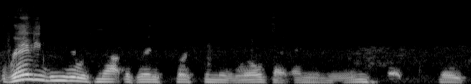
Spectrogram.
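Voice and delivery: muffled, as if through a sack of cotton; dull, muffled mic sound. Real, not acted. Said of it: "you sound muffled, my friend".

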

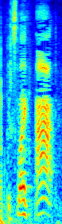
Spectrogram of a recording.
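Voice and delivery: Boston "art" without the R; Boston accent. Acted. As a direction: drop the R, Boston style. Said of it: "that's how they say it in Boston".

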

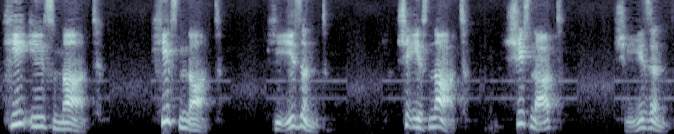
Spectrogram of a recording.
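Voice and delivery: teacher modelling each phrase slowly and clearly; slow drill voice. Shown as a demonstration. Teacher leading the class in a slow pronunciation drill. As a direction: drill the contractions clearly, one by one. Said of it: "Y practicamos nuestra pronunciación".

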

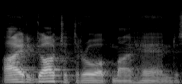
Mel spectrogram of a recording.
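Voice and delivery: ordinary delivery, nothing marked

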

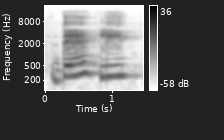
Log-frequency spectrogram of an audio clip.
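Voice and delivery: "Delicado" split as de, li, ca, do; pause between syllables. Shown as a demonstration. Teacher models "Delicado" for pupils to repeat, pausing between syllables. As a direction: say "Delicado" slowly, one separate syllable at a time. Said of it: "con una pausa entre sílabas".

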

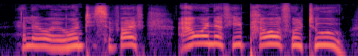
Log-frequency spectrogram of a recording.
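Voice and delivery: squeaky little ego begging to matter; voicing the small ego. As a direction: play the ego as a small needy creature. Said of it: "my physical ego mind is really small".

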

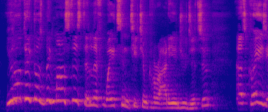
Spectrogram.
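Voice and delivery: retold high-pitched outraged disbelief; incredulous objection.

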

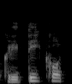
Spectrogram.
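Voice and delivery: "critico" with weight on middle TI; stress on TI. Shown as a demonstration. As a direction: lean on TI in "critico". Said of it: "escucha a tu profesor leer estas oraciones". ("critico" acentuado en TI)

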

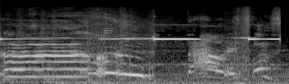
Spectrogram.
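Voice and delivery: mock high protest. Mock protest during fire prank.

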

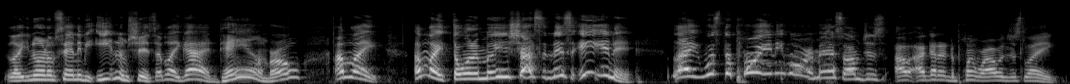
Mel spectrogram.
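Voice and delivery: high loud exasperated venting; exasperated rant. Real, not acted. Venting about failing grades, loud.

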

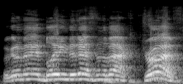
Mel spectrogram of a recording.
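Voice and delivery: yelling at the driver to go; loud panicked order; urgent shout. Real, not acted. Urgent ambulance game panic.

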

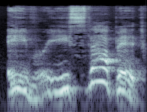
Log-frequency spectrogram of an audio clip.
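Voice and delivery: light exasperated cry. A narrator's reading. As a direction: call the child to order. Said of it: "cried his mother".

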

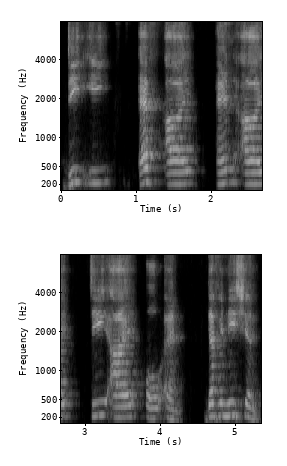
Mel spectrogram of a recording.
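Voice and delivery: slow letter-by-letter spelling of डेफिनेशन; dictating letters to students slowly. Shown as a demonstration.

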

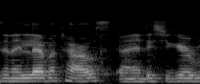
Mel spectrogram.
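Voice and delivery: ordinary talk

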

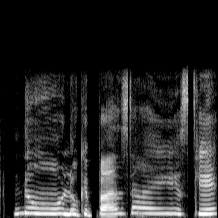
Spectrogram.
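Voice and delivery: voz aguda y lenta de amiga; explícate alargando las palabras, en tono agudo; imitando a la chica. Retold or imitated. (imitación aguda de la chica)

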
